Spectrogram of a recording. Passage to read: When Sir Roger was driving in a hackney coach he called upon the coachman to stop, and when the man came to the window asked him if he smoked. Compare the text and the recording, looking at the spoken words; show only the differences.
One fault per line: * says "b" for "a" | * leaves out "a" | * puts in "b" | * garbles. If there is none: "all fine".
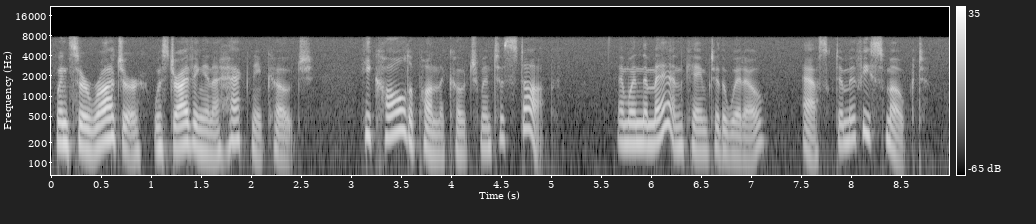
* says "widow" for "window"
